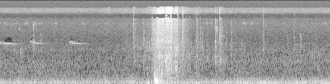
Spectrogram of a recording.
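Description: Faint background with a small bird giving three short, falling chirps in the first second and a half. A brief rustling noise comes about three seconds in.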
